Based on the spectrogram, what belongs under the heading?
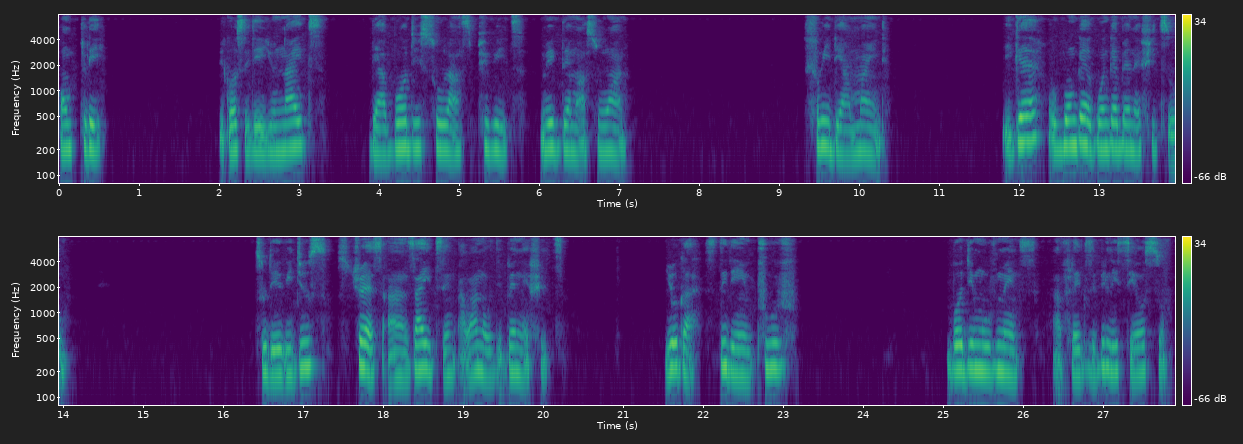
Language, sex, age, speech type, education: Nigerian Pidgin, female, 15-29, spontaneous, tertiary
